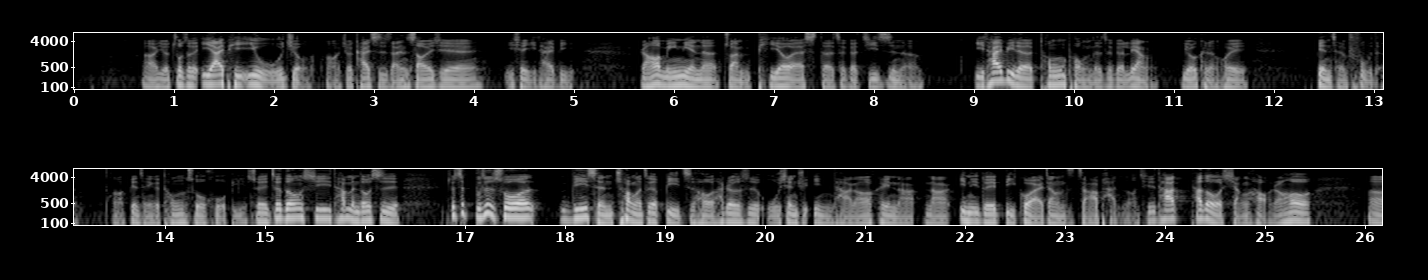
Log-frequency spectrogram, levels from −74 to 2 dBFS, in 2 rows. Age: 20-39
